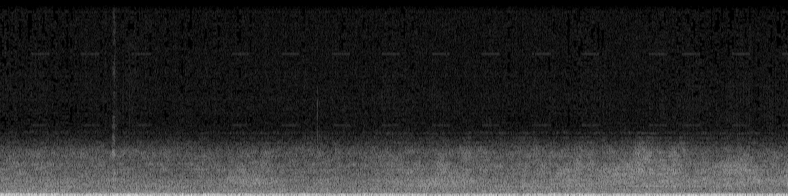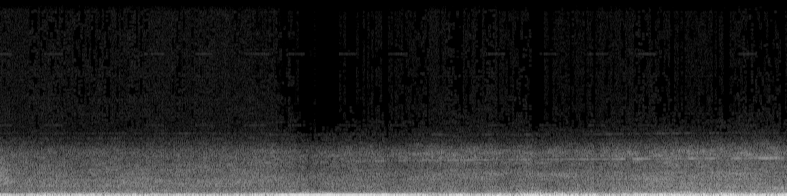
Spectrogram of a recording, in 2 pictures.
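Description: Fixed-wing aircraft engine running, a steady low rumble that grows louder about eleven seconds in, when a faint high whine joins it.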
